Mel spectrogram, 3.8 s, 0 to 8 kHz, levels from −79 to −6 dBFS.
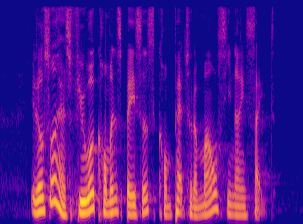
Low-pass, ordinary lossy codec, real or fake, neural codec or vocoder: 7.2 kHz; MP3, 64 kbps; real; none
